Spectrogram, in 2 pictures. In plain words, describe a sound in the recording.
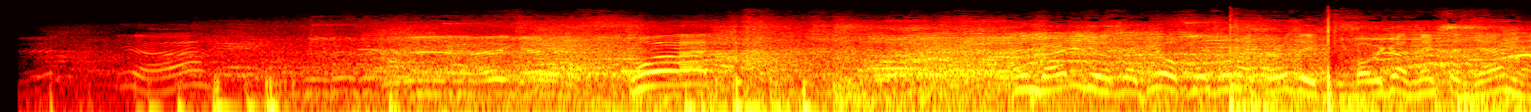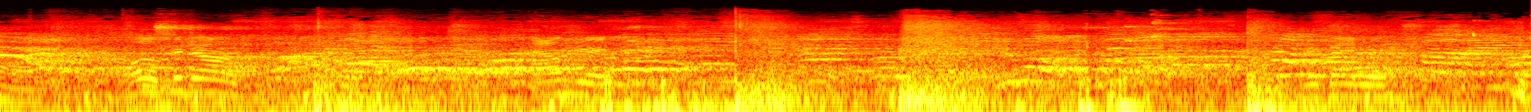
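Young men and women shout and call out across a large echoing gym.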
